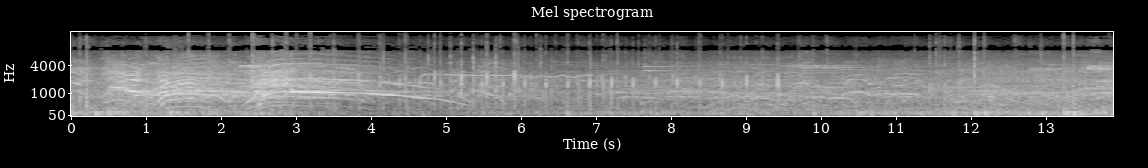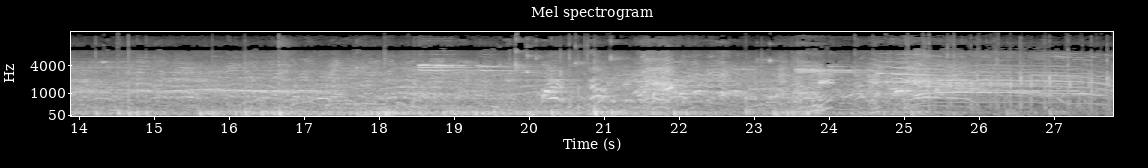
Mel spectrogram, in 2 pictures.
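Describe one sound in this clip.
Young girls cheer and shout loudly in a large echoing hall.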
